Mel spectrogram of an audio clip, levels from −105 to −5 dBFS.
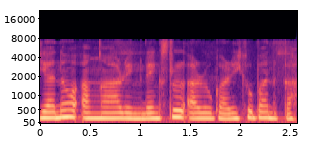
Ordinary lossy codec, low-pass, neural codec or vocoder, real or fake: none; 7.2 kHz; none; real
